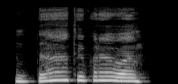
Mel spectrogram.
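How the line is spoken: Sighing. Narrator (Russian): вздохнула царевна

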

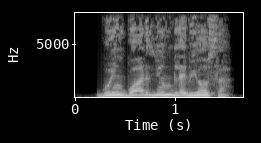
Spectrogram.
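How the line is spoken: Shouting. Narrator (Spanish): gritó

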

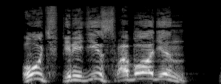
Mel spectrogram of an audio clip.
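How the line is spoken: Parrot shouting. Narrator (Russian): закричал попугай

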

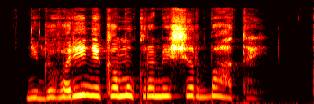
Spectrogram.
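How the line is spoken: Shouted after someone. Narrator (Russian): крикнул ей вслед Огнегриф

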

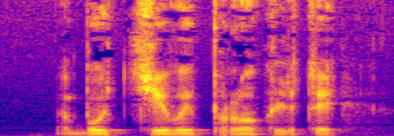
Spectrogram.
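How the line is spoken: Whisper. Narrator (Russian): шептал Успенский

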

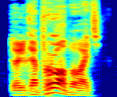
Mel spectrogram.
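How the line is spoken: Growl. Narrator (Russian): прорычал Креол

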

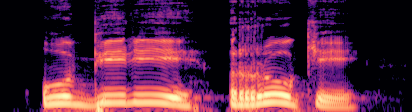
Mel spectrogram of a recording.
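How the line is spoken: Shout. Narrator (Russian): закричал Харман

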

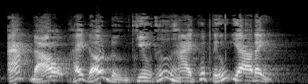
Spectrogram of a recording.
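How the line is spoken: Deep, heavy shout. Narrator (Vietnamese): Chí Tôn trầm nặng thét lên

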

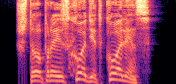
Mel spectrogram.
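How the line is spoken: Almost shouting. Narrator (Russian): Дима почти кричал

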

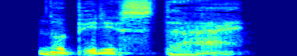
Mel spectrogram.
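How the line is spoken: Gentle, grandfatherly. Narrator (Russian): Баев заговорил мягко, как мудрый дедушка с неразумным внуком

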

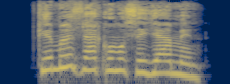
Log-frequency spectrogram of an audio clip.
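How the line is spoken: Shriek. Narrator (Spanish): chilló Hermione

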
